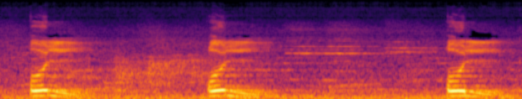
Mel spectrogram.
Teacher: تو ناظرین، لام جو ہے وہ ہمیشہ باریک پڑھا جاتا ہے۔ اب قوف اس کو موٹا پڑھنا ہے، لام اس کو باریک پڑھنا ہے۔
